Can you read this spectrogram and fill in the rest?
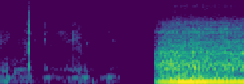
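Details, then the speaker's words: Mouv'spa hot tub after pump purge and cap refitted, restarted: clicks then steady even low pump hum, no gurgle or rattle; running properly. "Et voilà, le spa est reparti."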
